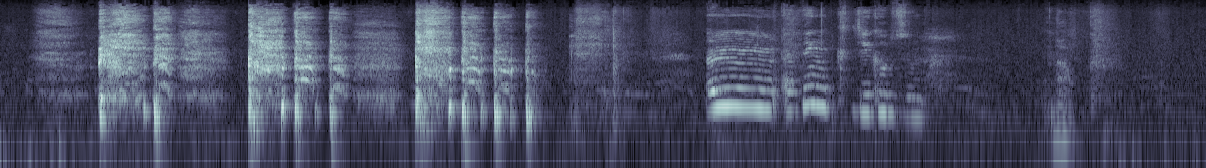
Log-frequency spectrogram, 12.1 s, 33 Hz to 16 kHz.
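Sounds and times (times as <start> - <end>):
person coughing hard: 1.0 - 5.5.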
